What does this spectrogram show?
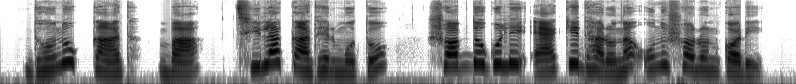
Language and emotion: Bengali, neutral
